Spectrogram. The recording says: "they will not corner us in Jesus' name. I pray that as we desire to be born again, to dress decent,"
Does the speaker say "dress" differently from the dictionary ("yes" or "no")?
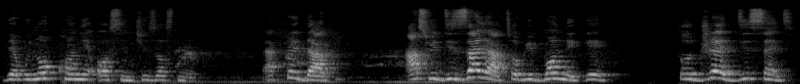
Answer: yes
